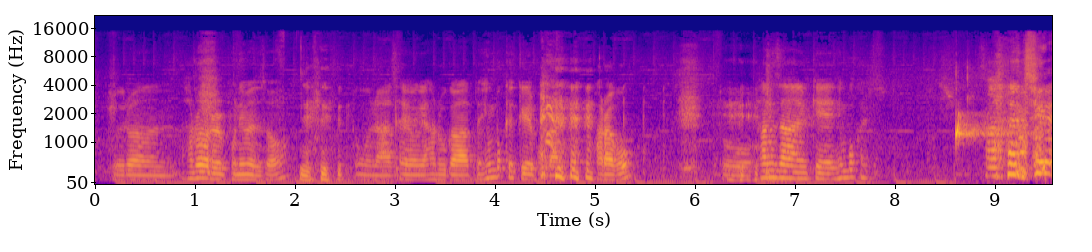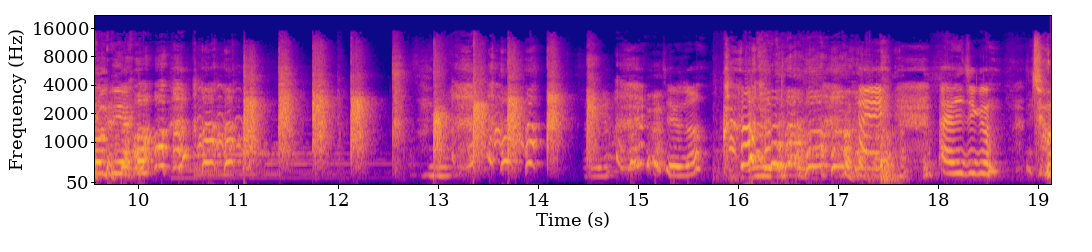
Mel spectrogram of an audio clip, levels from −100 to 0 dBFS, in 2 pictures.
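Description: At 11.76 to 11.80 s, two adjacent chunks of about 21.3 ms each play in swapped order, a case of chunks out of order: the one that should come first arrives one chunk late and plays after its successor. The 43 ms span sounds briefly jumbled, with three hard joins. Unlike a dropout, no audio goes missing, and unlike a repeat, nothing plays twice. The material is all present, only scrambled in sequence.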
